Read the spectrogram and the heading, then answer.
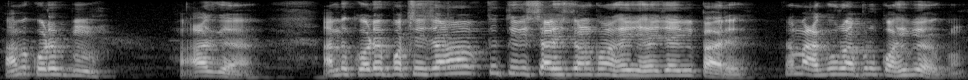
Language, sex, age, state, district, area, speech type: Odia, male, 45-60, Odisha, Kendrapara, urban, spontaneous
